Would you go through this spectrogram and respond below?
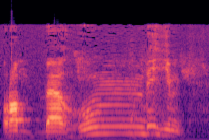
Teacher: Mim sakina suivi de la lettre ba, on fait al-ikhfa al-shafawi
